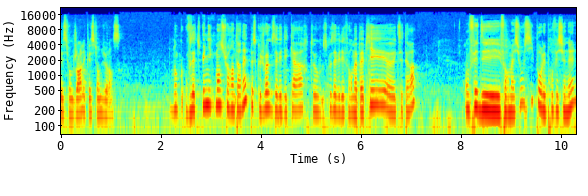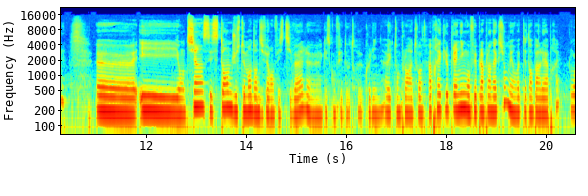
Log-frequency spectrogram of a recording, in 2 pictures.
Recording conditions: busy venue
